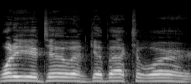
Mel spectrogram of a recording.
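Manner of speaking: put-on feminine giant voice. Narrating a scene to the group and voicing a giant, in a feminine giant voice. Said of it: "what sounds like possibly a feminine giant voice say".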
